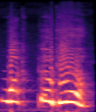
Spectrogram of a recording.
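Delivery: very high, loud squeaky cry; frightened mice. A narrator's reading. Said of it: "said the mice".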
